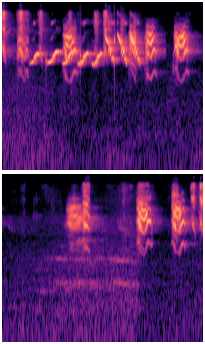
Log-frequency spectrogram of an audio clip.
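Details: Double-collared seedeater, song meant to excite males for breeders' contests. A dense high warbling run for about two seconds, a pause, then scattered loud twisting chirps.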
